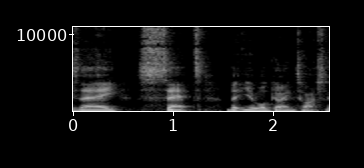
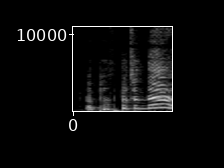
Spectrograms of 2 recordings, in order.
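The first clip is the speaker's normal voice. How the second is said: voice suddenly jumping up much higher. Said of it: "my voice went up".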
